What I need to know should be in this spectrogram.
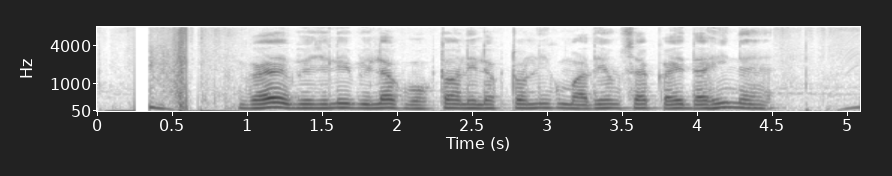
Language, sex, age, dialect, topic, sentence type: Maithili, male, 25-30, Bajjika, banking, statement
